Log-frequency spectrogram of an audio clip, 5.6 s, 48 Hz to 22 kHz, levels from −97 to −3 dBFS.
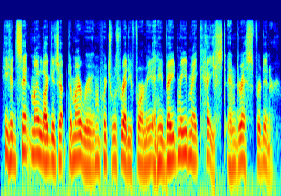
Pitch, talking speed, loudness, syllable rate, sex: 145 Hz, 255 wpm, -19 LUFS, 5.4 syllables/s, male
